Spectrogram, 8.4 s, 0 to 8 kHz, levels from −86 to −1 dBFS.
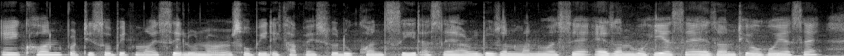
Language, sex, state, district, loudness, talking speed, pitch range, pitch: Assamese, female, Assam, Kamrup Metropolitan, -16 LUFS, 155 wpm, 210-225 Hz, 215 Hz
